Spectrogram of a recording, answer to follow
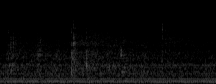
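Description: Faint scattered clicks and taps, about half a dozen, as readers step up to a lectern and its microphone, over a low steady electrical hum.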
